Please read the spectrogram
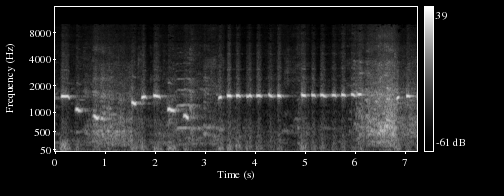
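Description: Someone whistles a casual, wandering tune, sliding between notes at first, then repeating one steady pitch in a quick rhythmic run, with a burst of breathy noise near the end.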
